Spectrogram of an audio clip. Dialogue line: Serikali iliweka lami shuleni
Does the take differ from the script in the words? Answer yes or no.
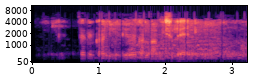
no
